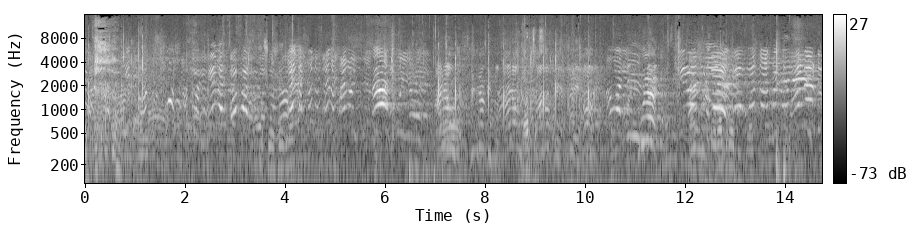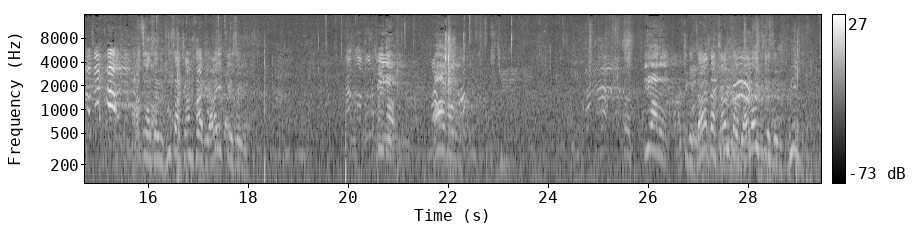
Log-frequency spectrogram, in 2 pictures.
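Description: Children shout and call out across an open outdoor pitch.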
